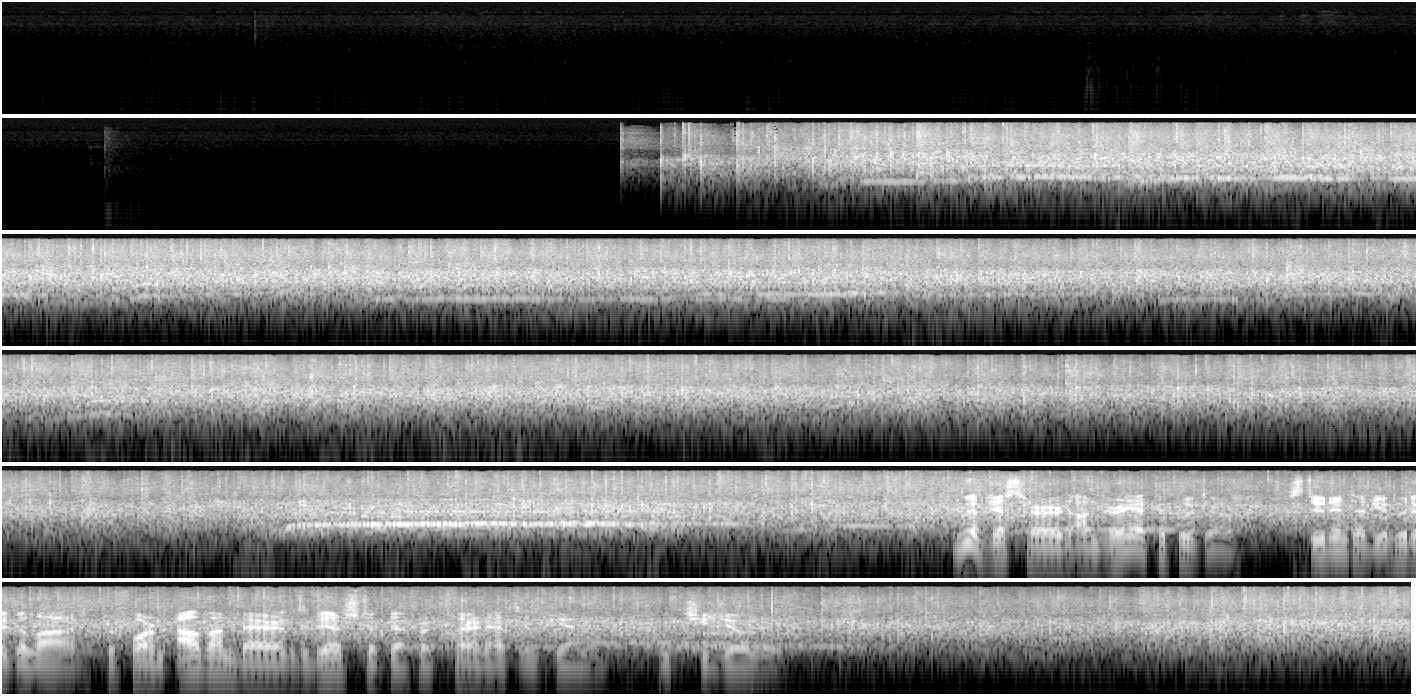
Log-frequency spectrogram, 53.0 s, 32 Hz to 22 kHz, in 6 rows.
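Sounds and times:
audience applauding: 12.7 - 52.9
crowd cheering: 12.7 - 52.9
voices calling out: 41.3 - 49.2.

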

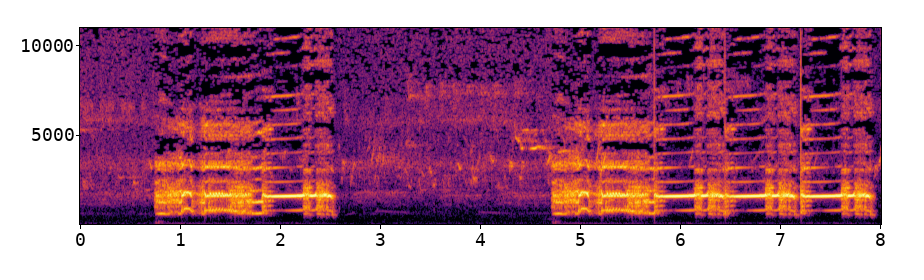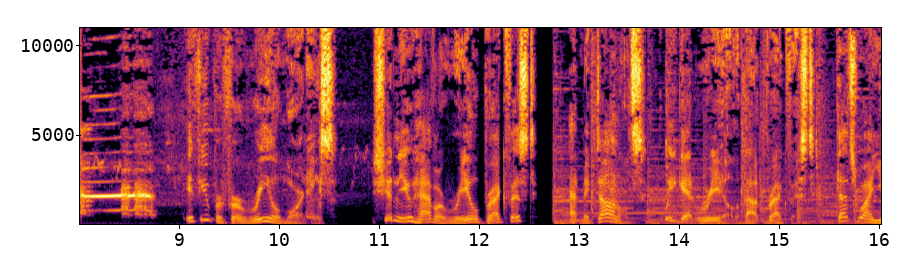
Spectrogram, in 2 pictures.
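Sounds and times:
rooster crowing: 0.8 - 2.6, 4.7 - 8.8.

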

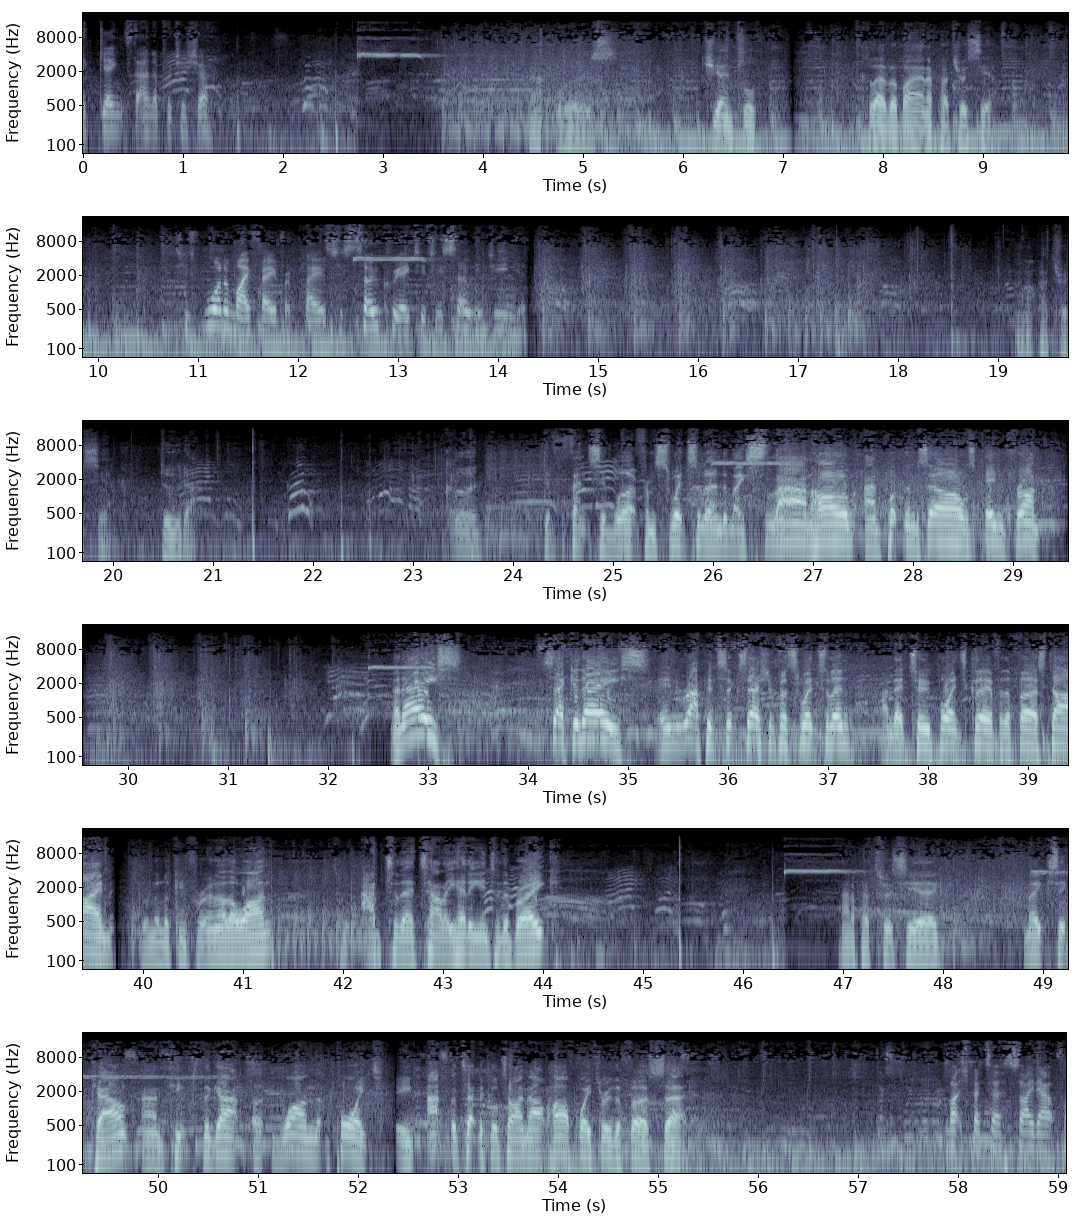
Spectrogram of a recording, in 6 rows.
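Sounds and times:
players and crowd calling: 0.0 - 6.2, 12.4 - 13.8, 20.6 - 58.6
background music with steady beat: 3.6 - 14.3, 53.6 - 59.0.

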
